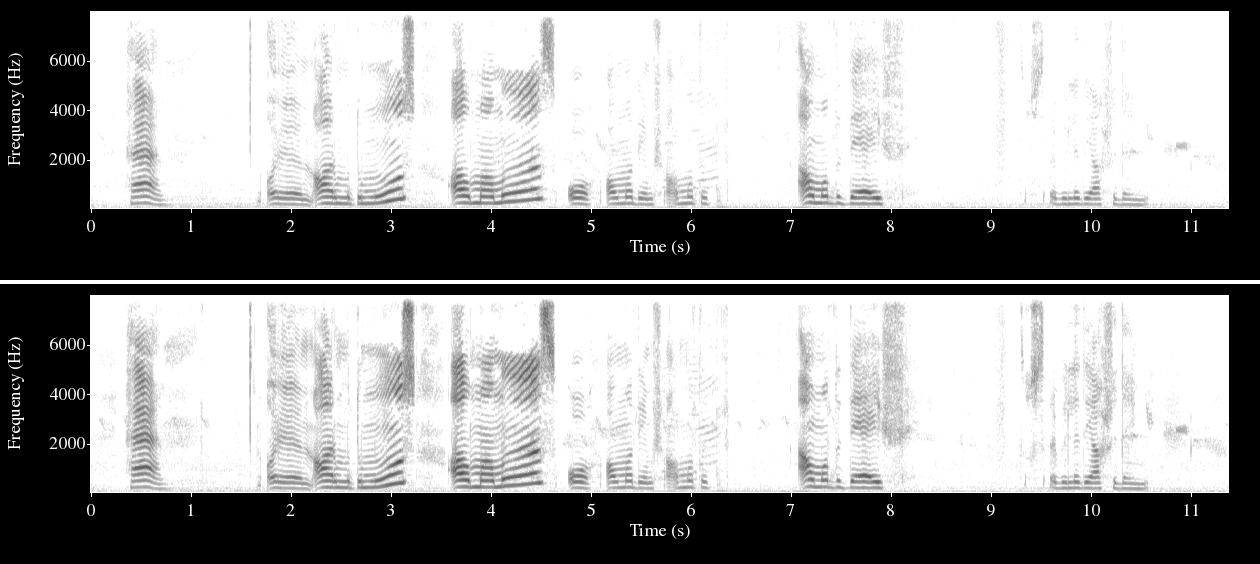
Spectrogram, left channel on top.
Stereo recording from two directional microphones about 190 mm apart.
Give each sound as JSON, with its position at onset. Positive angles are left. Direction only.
{"t": 0.3, "sound": "a sound", "side_deg": 10}
{"t": 1.5, "sound": "speech", "side_deg": 5}
{"t": 9.3, "sound": "speech", "side_deg": 0}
